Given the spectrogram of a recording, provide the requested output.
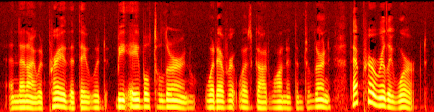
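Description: A woman's voice: low voice, mellow, no echo. A woman giving a reflective, conversational spiritual talk to a group, taking questions as she goes. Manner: reflective and conversational, with light laughs. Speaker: spiritual teacher.

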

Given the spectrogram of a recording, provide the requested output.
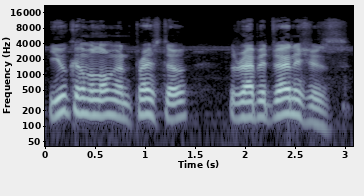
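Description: Man voicing a loud, indignant conjurer villain, high and forceful. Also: normal speed, no echo, lightly acted. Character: theatrical vengeful male magician, loud and pompous.

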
